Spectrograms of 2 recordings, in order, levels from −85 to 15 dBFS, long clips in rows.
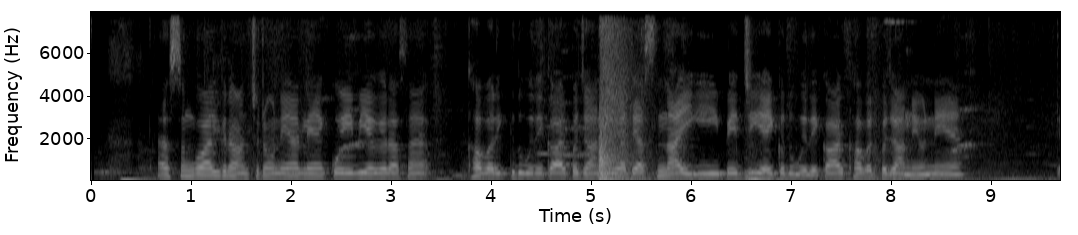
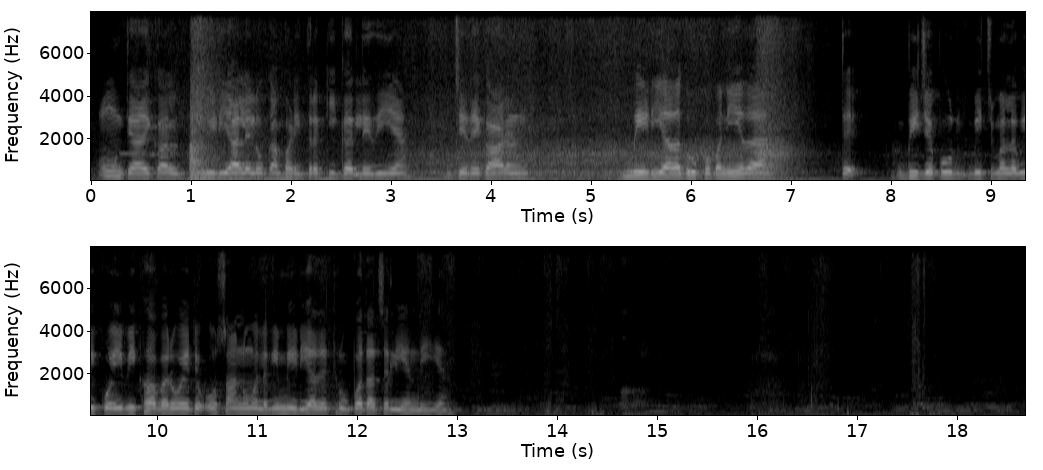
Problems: background sounds at intervals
